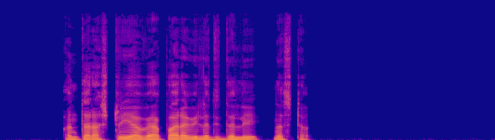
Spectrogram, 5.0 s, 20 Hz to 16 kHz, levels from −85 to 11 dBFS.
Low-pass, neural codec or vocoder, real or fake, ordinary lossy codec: 14.4 kHz; none; real; MP3, 96 kbps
